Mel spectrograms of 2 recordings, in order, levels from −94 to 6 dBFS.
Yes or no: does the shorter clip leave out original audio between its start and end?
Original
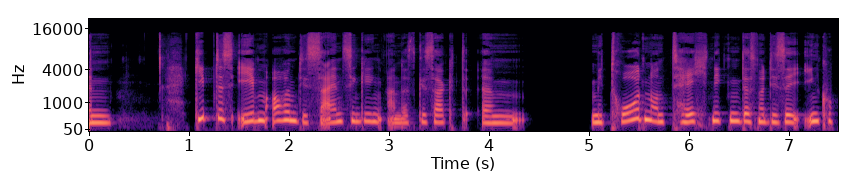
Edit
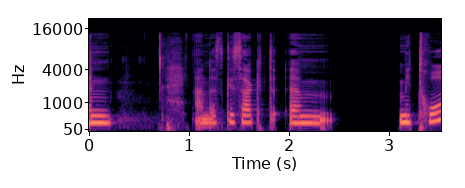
yes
